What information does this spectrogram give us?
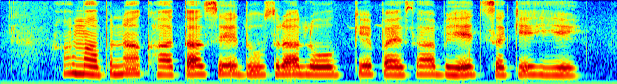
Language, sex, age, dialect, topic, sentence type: Magahi, female, 18-24, Northeastern/Surjapuri, banking, question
